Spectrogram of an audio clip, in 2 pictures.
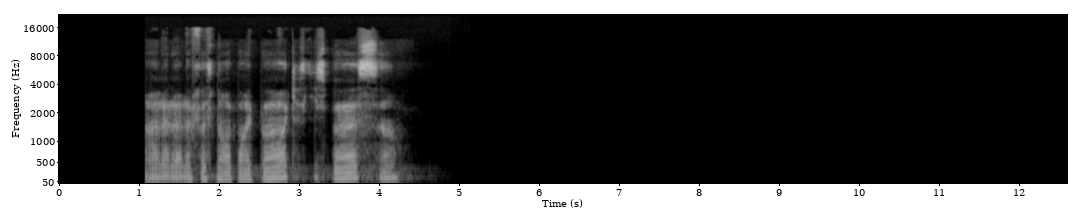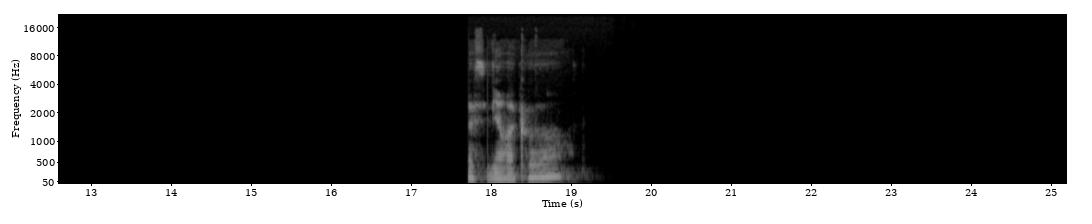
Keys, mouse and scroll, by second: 0.4-1.4 scroll, 1.4 alt+click, 2.3 alt+scroll, 2.4 alt+middle click, 3.0 alt+click, 3.2 alt+middle click, 4.6 alt+middle click, 5.7 alt+middle click, 5.7 alt+right click, 6.8 alt+middle click, 7.2 alt+right click, 8.0 click, 10.3 right click, 11.5 click, 13.3-15.4 c, 16.2 c, 16.4 middle click, 16.4 c, 16.8 c, 18.2 middle click, 19.0 alt+middle click, 19.1 alt+middle click, 20.2 click, 22.2 alt+middle click, 24.3 click.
